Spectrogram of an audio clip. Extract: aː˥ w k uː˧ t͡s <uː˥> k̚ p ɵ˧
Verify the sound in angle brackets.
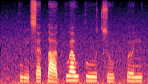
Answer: incorrect: uː˨˥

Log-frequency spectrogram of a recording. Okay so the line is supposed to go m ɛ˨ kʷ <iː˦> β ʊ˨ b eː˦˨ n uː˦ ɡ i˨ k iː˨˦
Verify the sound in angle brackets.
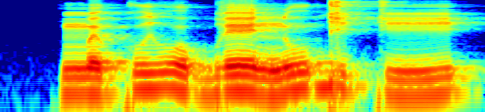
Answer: incorrect: i˦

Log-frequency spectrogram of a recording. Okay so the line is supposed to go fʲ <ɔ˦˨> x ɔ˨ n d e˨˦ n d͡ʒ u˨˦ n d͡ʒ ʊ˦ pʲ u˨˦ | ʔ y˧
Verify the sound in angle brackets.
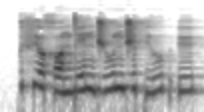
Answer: correct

